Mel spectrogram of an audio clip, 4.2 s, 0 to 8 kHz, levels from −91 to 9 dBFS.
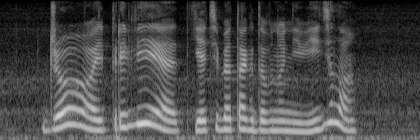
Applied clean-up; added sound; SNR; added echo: none; none; none; none.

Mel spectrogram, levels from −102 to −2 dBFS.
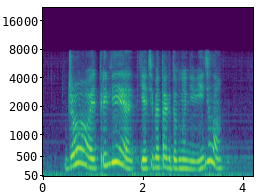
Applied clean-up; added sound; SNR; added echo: neural separator model SepFormer DNS4.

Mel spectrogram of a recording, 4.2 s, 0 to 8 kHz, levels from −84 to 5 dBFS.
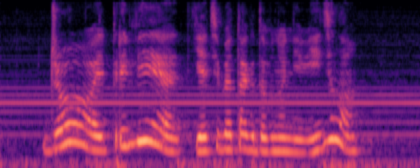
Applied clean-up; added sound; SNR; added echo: none; Wind instrument, woodwind instrument; 18 dB; reverberation time 0.7 s.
